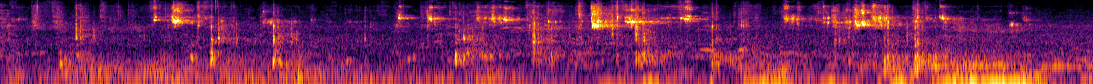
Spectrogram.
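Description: A handball (frontón a mano) rally: the ball is struck by hand and smacks off the wall in irregular sharp hits, roughly one or two a second. A low rumble swells near the end.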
